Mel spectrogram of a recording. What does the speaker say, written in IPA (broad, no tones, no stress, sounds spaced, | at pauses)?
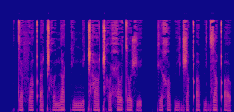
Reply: t a f ɔ qʼ e ǁʰ ɔ n ɑ kː i nː e ǁʰ ɑ ǁʰ ɔ ħ ɔ t ɔ ʃ e | k e χ ɔ p i d͡ʒ a qʼ a p i d͡z a qʼ ɔ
